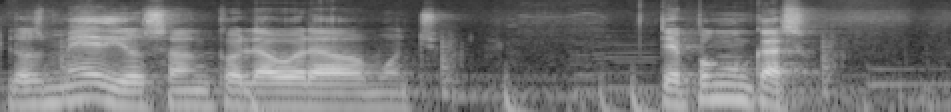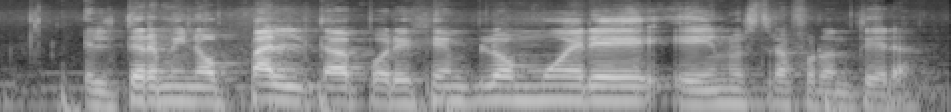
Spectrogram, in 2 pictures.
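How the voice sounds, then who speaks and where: A man's voice: medium pitch, moderate pace, fairly bright tone, soft background music. A man with a Lima Peruvian accent, a literature professor talking as an interview guest, explaining in a teaching manner and answering his own questions. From Peru.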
